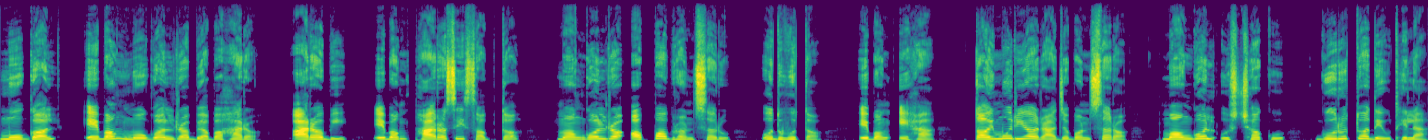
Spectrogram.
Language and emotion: Odia, neutral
